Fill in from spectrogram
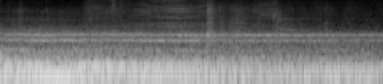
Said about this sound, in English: Oh, there's a train.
